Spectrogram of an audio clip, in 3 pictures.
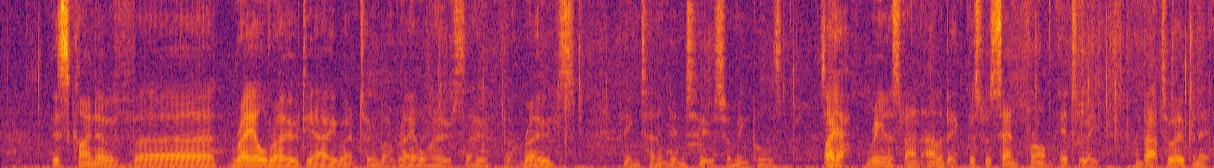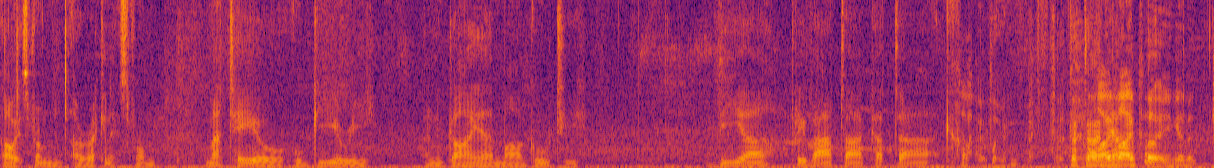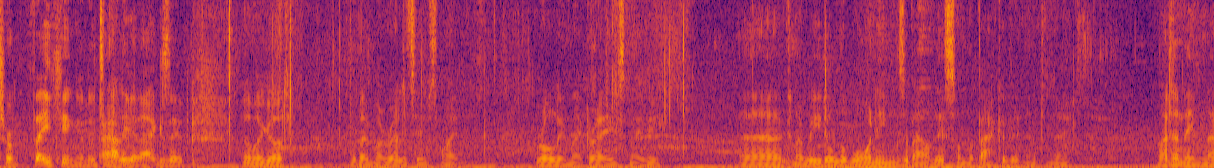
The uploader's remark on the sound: Radio-On-Berlin. Live from the Balcony.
